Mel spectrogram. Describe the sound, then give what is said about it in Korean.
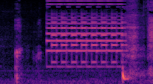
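A telephone rings with a bright, buzzing electronic trill, a steady burst lasting over a second, starting abruptly after a short quiet bump and cutting off cleanly. No one speaks. “엄마, 나 전화 좀 받을게.”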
